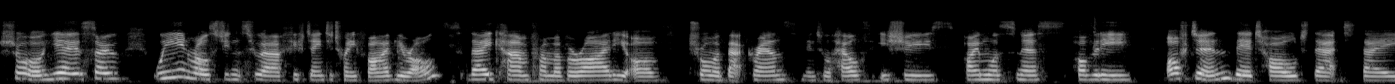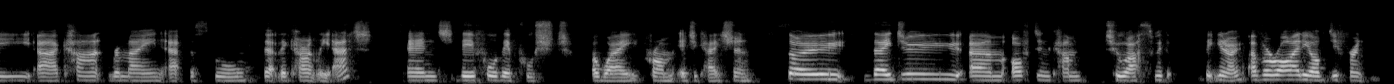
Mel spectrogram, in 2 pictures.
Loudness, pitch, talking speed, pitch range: -21 LUFS, 205 Hz, 135 wpm, 185-225 Hz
